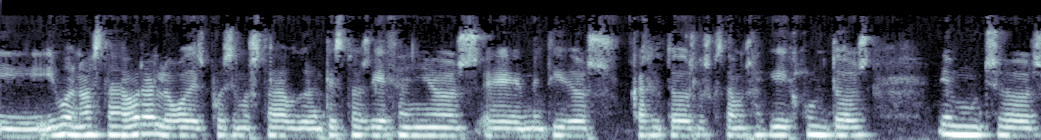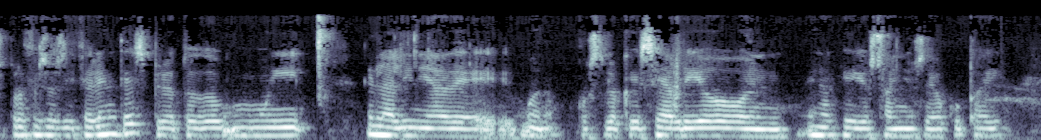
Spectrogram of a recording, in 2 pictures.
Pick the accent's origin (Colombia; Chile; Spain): Spain; now in New York, United States; también soy de España … bueno, un poco como todos los que estamos aquí, llevo muchos años aquí en Nueva York, 20 y pico también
